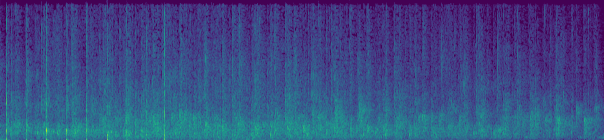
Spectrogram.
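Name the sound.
audience applause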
